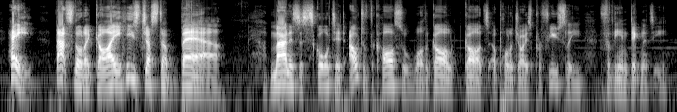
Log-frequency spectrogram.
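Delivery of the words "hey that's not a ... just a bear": loud, slow, booming shout, bear drawn out. Retelling how a game guest saw through the disguise: imitating a loud shout. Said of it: "He shouts out very loud".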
